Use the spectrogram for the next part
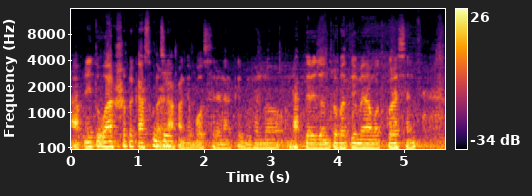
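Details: Adult man speaking Bengali; ordinary speech.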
